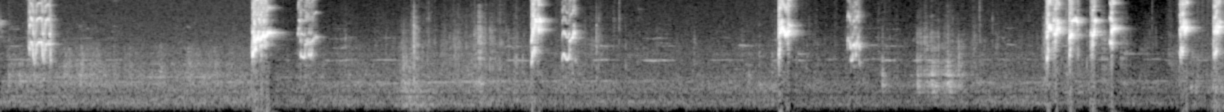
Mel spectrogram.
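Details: Shrill, high-pitched chirps from a rosy-faced lovebird, given singly, in pairs and in a rapid burst of four near the end, separated by quiet gaps with faint rustling.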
